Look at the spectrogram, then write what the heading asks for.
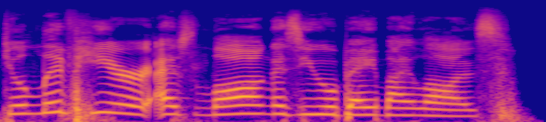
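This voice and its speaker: A woman acting a bitter, commanding older wife and mother in a radio play, speaking deliberately and imperiously with emphasis. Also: sits high, clear, resonant tone, lightly acted.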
